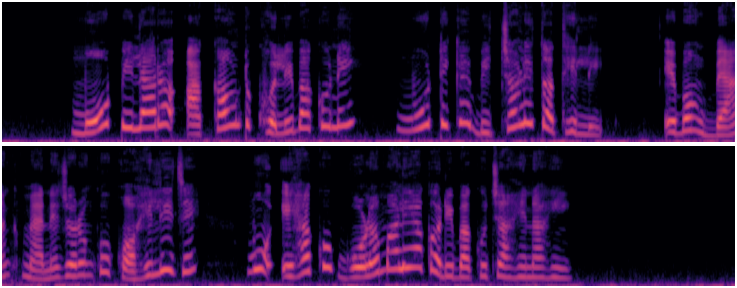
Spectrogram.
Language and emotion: Odia, fearful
